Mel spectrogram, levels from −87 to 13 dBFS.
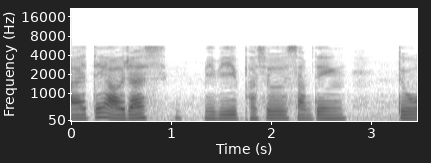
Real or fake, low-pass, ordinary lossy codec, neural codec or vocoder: real; 5.4 kHz; none; none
